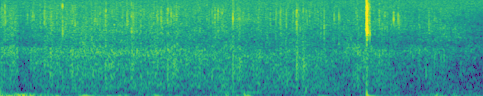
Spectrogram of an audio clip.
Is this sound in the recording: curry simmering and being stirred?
no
